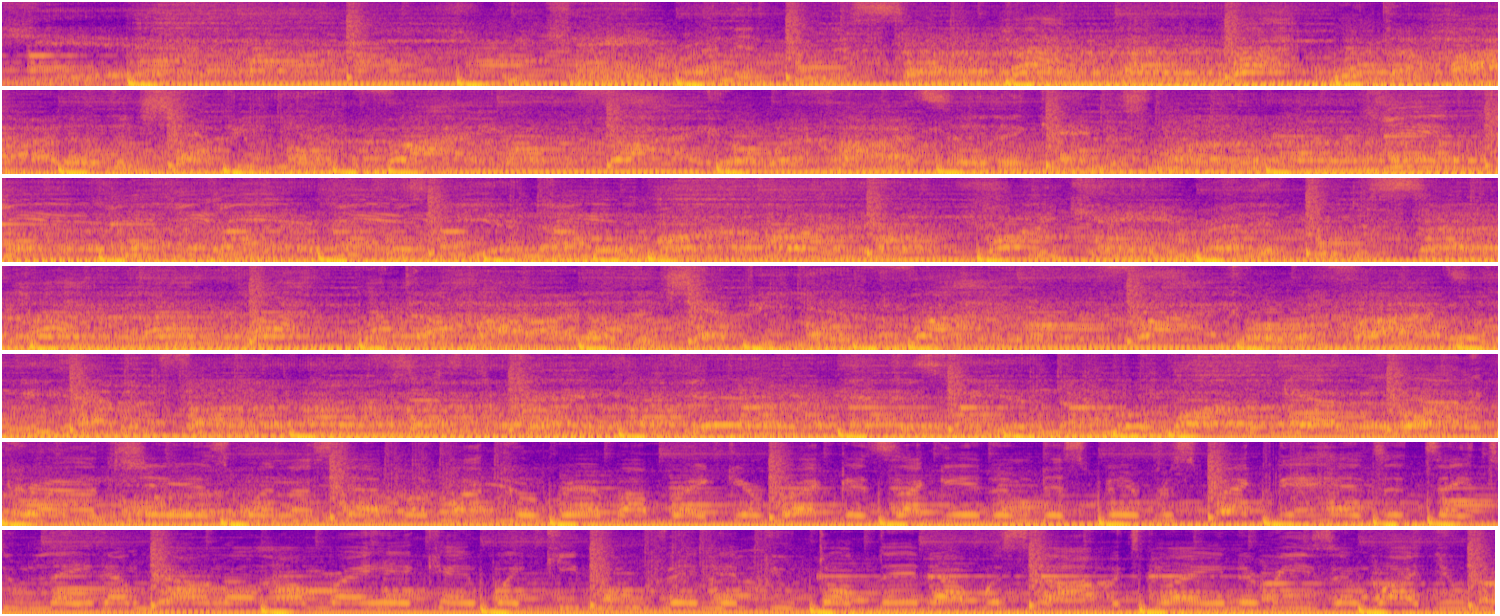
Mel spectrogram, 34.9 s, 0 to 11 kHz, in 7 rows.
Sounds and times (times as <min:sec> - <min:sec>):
Music: 0:00.0 - 0:34.8.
